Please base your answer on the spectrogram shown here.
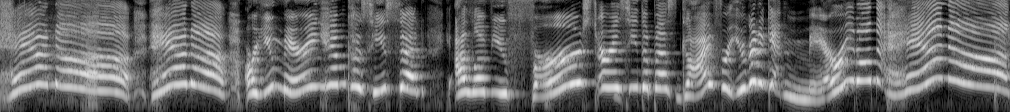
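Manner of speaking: epic, ranting, yelling tantrum, very high-pitched. Retelling what a man said to hannah, imitating a man's tantrum. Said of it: "He throws the most epic tantrum".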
